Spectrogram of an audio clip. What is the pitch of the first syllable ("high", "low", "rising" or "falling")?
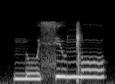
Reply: low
